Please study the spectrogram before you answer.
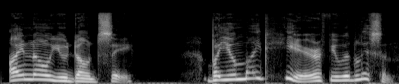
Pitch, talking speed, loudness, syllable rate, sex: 185 Hz, 195 wpm, -16 LUFS, 4.6 syllables/s, male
